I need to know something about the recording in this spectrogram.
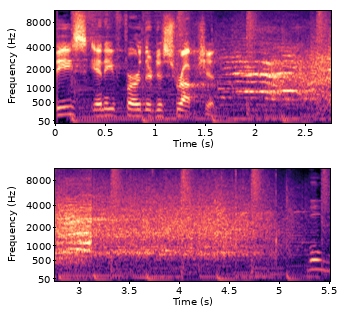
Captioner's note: yelling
